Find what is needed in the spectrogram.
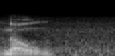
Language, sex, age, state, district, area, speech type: Marathi, male, 30-45, Maharashtra, Thane, urban, read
